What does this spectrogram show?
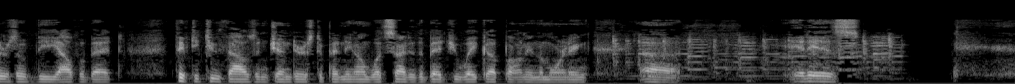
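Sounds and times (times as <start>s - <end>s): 
speech: 0.0s - 7.0s, 7.9s - 8.7s
phone ringing with a bright electronic ringtone: 6.1s - 9.1s.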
